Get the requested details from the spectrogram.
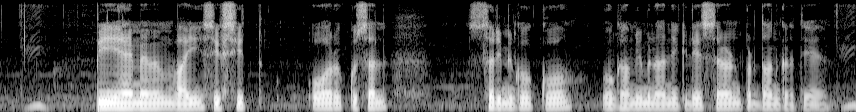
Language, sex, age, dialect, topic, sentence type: Hindi, male, 18-24, Hindustani Malvi Khadi Boli, banking, statement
